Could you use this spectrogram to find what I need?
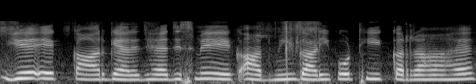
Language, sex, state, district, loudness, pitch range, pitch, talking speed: Hindi, female, Punjab, Pathankot, -14 LUFS, 225-250 Hz, 235 Hz, 190 wpm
